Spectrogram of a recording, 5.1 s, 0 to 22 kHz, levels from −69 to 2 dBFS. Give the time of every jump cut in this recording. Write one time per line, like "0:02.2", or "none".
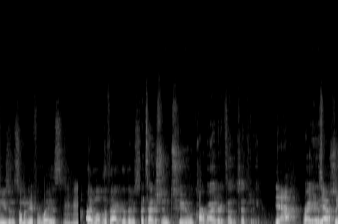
0:01.0
0:02.1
